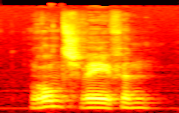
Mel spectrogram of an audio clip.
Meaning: to float around
- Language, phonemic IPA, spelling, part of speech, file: Dutch, /ˈrɔndzwevə(n)/, rondzweven, verb, Nl-rondzweven.ogg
